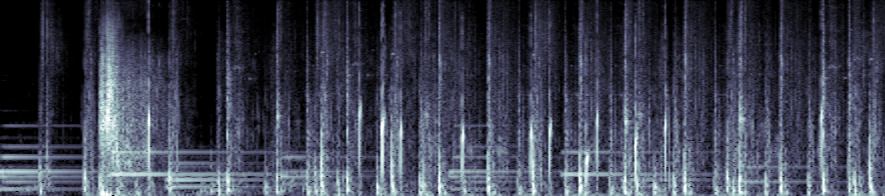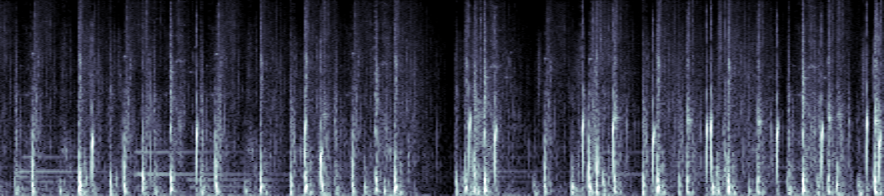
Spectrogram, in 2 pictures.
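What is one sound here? Stone blocks crack and break in quick succession.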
